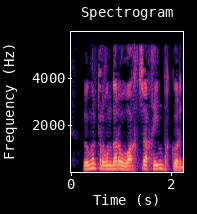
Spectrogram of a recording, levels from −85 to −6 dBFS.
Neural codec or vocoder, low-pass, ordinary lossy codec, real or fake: none; 5.4 kHz; MP3, 32 kbps; real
